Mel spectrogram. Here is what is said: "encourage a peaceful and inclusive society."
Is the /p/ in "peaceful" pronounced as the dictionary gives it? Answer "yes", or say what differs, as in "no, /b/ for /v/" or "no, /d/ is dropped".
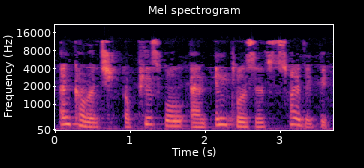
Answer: yes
